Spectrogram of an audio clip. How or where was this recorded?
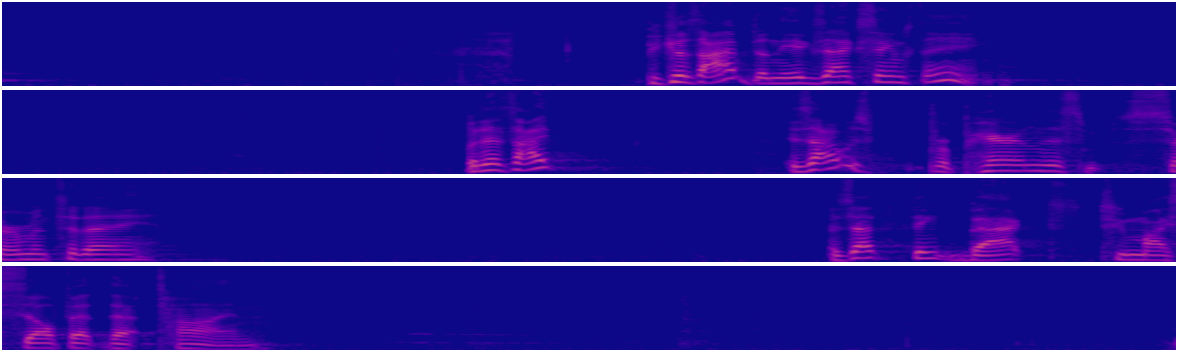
large echoing room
